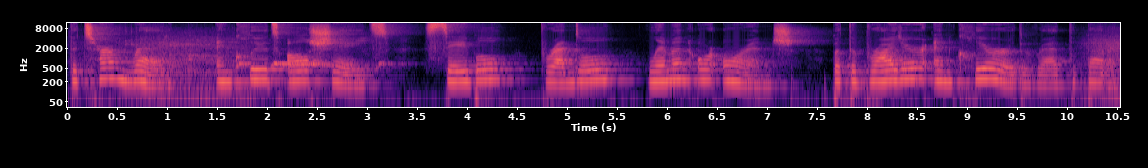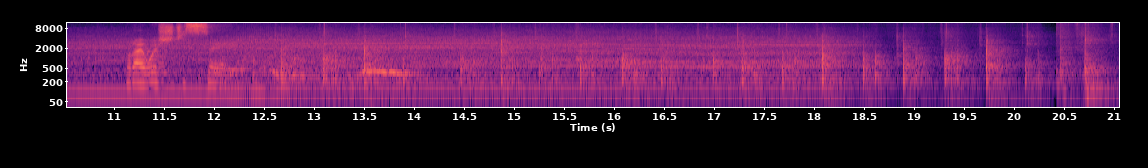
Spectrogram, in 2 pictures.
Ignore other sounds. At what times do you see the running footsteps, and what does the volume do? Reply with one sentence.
The running footsteps can be heard from 12.4 to 21.0 s, at a steady volume.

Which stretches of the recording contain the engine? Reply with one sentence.
You can hear the engine from 0.0 to 1.9 s and from 10.1 to 18.7 s.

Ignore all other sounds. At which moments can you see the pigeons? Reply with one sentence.
The pigeons can be heard from 1.1 to 3.2 s and from 11.8 to 14.0 s.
